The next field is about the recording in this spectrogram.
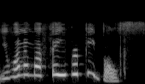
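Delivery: very high, squeaky, swooping voice. Telling the other speaker they're a favorite person: very high-pitched voice. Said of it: "My voice can't go any higher".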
